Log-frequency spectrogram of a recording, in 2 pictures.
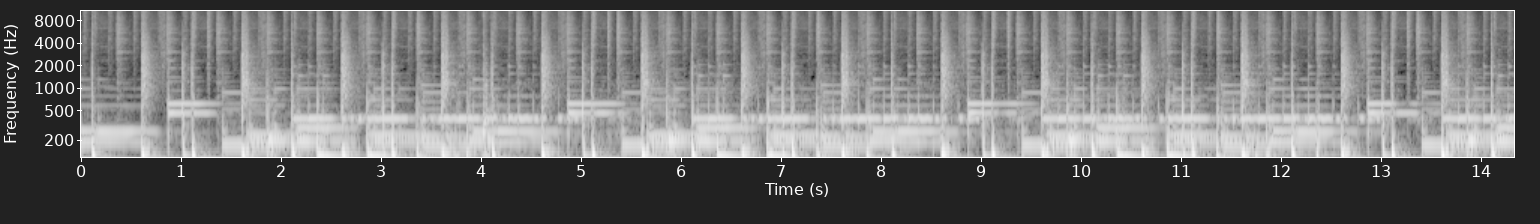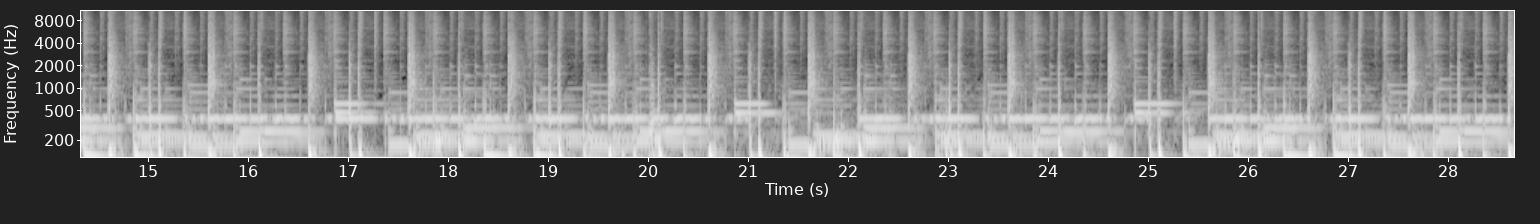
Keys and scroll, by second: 3.7 ctrl+space, 12.5 ctrl+k, 23.8 Up.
